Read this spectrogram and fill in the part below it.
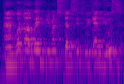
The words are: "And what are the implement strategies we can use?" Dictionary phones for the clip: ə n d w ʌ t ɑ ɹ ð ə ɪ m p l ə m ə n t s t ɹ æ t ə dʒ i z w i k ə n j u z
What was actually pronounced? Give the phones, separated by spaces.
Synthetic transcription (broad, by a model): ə n d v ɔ t ɑ ɹ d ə ɪ m p l ə m ə n t s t ɛ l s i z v i k ə n j u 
